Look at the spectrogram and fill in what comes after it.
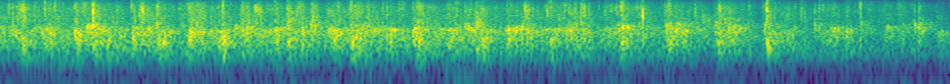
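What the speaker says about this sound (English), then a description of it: "another round of applause for you all" A room full of people at a student government inauguration ceremony claps steadily and densely for several seconds, a sustained wash of applause with no voices over it.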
